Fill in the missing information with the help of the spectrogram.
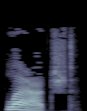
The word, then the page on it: latched: British English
